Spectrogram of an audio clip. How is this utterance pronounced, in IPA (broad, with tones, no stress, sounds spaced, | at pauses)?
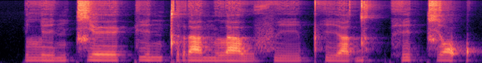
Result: l i˩˦ n t͡ɕ eː˧ k i˧ n t r a˧ n l a˨˩ w f iː˩˦ pʰ i˨˩ a̯ d u˥˩ k̚ h i˥˩ t̚ t͡ɕ ɔ˥˩ ʔ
